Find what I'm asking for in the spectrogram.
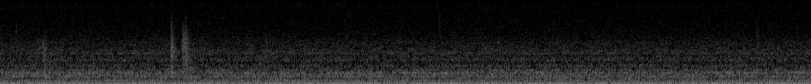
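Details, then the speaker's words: Westinghouse Model 1029 multiband tube radio with B+ a little over 100 V and a signal injected into the antenna at 10.4 and 11.8: only steady hiss and faint hum, no reception. This band does not receive 10.4 at all. "okay here we go 10.4 what happened we have a little more juice 11.8 nobody home"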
